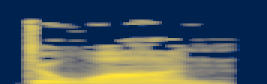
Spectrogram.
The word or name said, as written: dewan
